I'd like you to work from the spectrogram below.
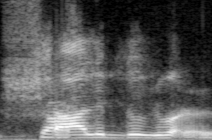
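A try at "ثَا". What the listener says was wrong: জেনা শা নয়, সা জিহ্বার ডগা সামনের দাঁতের আগা, সা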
